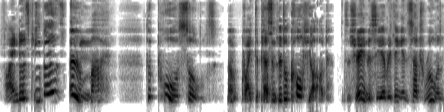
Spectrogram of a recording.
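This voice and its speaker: An actor playing a prim, loyal robot butler in a video game, with a British accent and a formal, theatrical, fussily polite manner. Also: male voice, on the high side, sing-song, a little slow, a bit bright, husky, exaggerated voice. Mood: cheerful, proud, then musing. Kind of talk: scripted video game companion dialogue.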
